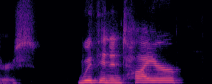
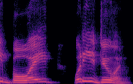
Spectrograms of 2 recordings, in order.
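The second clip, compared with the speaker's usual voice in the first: ordinary talk, nothing marked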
